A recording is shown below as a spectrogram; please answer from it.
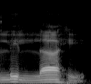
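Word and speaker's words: لله: আর এখানে দেখুন আল্লাহ শব্দের আগে লামে জের রয়েছে। তাহলে লি লাম লামের লিল্লাহি। এই লামকে পাতলা করে পড়তে হবে। যেমন লিল্লাহি। আমি যে লিল্লাহি বললাম এটাকেই বলা হয় বারিক বা পাতলা করে পড়া।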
